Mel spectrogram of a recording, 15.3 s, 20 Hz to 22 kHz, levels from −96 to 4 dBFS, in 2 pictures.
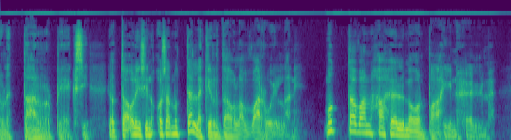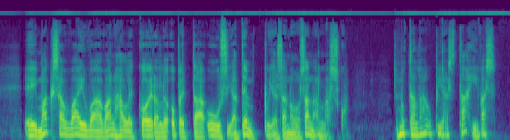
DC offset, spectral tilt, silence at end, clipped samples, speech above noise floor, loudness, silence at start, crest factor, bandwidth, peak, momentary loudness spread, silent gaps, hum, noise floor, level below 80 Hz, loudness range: under 0.1%; -5.5 dB/octave; 0.05 s; under 0.1%; 34 dB; -16 LUFS; 0 s; 16 dB; 16.5 kHz; 0 dBFS; 11 LU; none; none; -50 dBFS; -34 dBFS; 4 LU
